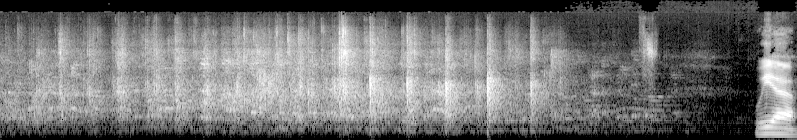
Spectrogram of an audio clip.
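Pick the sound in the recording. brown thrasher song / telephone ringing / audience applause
audience applause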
